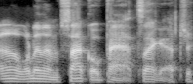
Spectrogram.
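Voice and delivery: put-on rural country-folk accent. Playing a character in a tabletop game, speaking in a country accent. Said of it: "You say something else in the country accent".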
